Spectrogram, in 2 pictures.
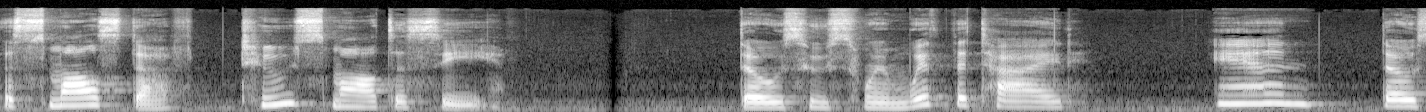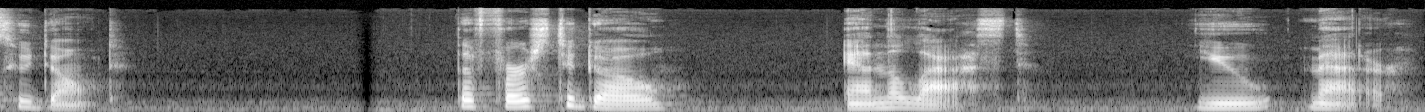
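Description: A woman's voice: medium pitch, sing-song, extremely slow, pauses often, mellow. A middle-aged woman giving a children's read-aloud and casual instruction, speaking to young listeners in simple, encouraging phrases. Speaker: teacher reading a picture book aloud to children.

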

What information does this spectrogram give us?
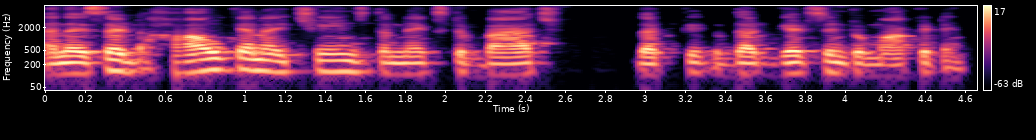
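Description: An earnest man with an Indian accent gives a motivational talk to his students over a video call. His voice sits low, and he often repeats himself and adds fillers. The call audio is dull and lo-fi. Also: normal speed. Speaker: course instructor.

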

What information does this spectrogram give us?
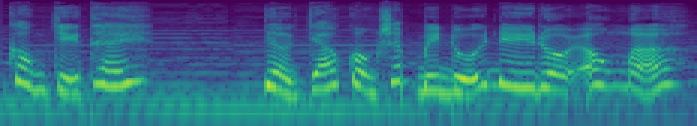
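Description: Woman playing a meek, high-voiced young servant girl. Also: lively intonation, normal speed. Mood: plaintive. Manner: polite, humble, plaintive. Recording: music under the voice.

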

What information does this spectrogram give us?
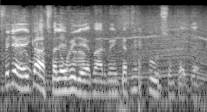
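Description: Male gamer, higher-pitched, excitable and slangy casual banter, heavy car noise in background. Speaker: player in an online roleplay game. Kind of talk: casual gaming banter with swearing. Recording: loud car engine noise throughout. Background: game car engines.

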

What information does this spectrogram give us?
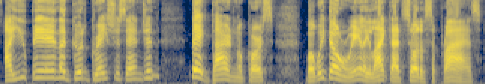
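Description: A man's voice: sits high, lively intonation, normal speed, fairly bright tone, no room sound, studio quality, pitched above the performer's own voice. A man doing a wry, polite engine. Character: dry polite male engine, gently mocking.

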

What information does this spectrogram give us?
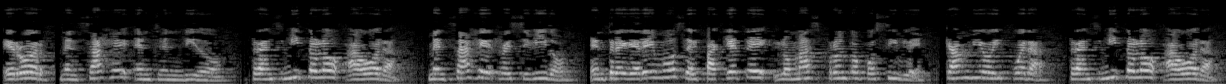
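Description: A woman playing a formal, impersonal radio operator in a video game, giving measured procedural announcements. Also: sits high, fairly bright tone, poor audio.

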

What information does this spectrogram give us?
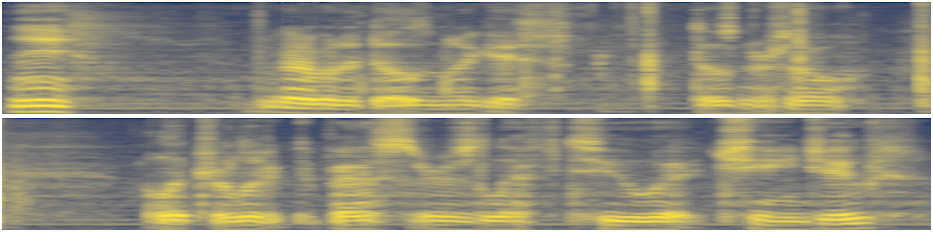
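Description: A man giving casual, unscripted narration at a workbench in a halting, muttering way as he works. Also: fairly low pitch, gravelly, fairly bright tone. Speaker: hobbyist host of radio repair videos. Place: indoor workbench. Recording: noisy home-camera audio with clicks.

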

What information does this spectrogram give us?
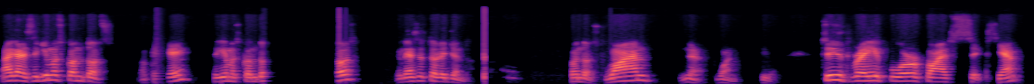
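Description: A man's voice: a little high, animated, takes it slowly. A man in his forties with a foreign accent in Spanish, teaching an English class online in a patient, encouraging way that often repeats itself. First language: not Spanish. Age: 40s. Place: indoor room at a computer. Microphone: computer mic on a video call. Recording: tinny phone-like online call audio.

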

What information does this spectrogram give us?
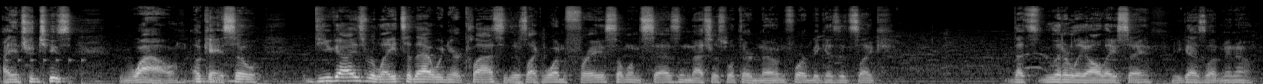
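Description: Low-voiced man doing casual gaming commentary. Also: fairly even intonation, moderate pace, a little mellow. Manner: informal, reacts with exclamations. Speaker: gaming YouTuber. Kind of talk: casual let's play commentary, reading game dialogue aloud. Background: game music.

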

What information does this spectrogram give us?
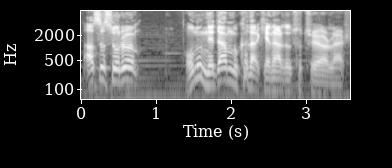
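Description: A man playing a wary, thoughtful soccer player in an animated cartoon dub. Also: mid-range voice, normal speed, faint music behind.

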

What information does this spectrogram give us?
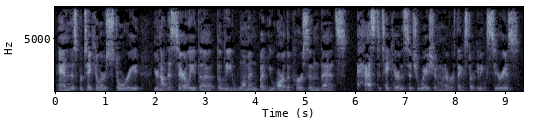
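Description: A man in his thirties hosting a relaxed, conversational interview in a small room, picked up by a distant mic. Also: fairly low pitch, fairly quick, few pauses. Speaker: podcast host and writer. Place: small indoor room, seated in armchairs. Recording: distant room mic, audible background noise.

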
